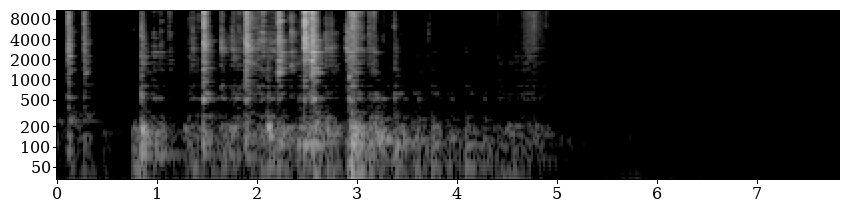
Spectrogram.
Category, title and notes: Sound effects > Other mechanisms, engines, machines
Subject : Closing a letter box with my microphone inside. You can hear it closing and the key locking it. Date YMD : 2025 June 11 Location : Albi 81000 Tarn Occitanie France. Hardware : Zoom H2n Weather : clear sky Processing : Trimmed in Audacity.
